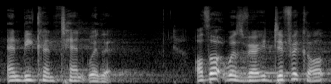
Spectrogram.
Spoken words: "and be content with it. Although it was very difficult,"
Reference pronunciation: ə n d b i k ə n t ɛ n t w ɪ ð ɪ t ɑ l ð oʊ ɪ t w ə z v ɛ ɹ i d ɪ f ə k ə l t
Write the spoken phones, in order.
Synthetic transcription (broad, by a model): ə n b i k ə n t ɛ n t w ɪ ð ɪ t ɑ l ð oʊ ɪ t w ə z v ɛ ɹ i d ɪ f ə k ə l t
